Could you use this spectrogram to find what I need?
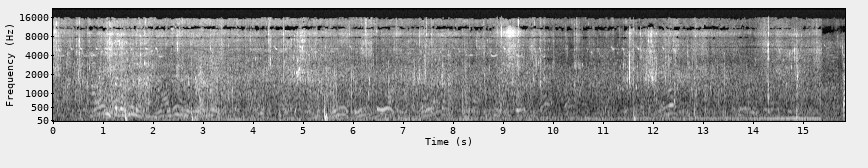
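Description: Oars splash and dip in calm water.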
